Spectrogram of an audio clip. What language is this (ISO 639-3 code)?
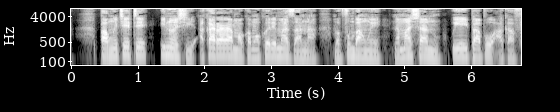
sna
